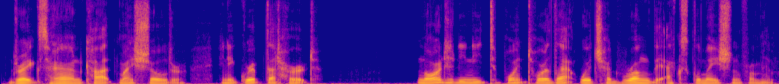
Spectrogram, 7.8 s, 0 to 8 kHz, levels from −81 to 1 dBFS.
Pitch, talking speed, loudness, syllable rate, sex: 125 Hz, 185 wpm, -20 LUFS, 4.9 syllables/s, male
